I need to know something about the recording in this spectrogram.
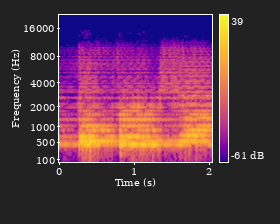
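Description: Novation MiniNova synthesizer's vocoder played polyphonically: a voice turned into synth chords on a vocoder pad patch, in short phrases whose notes change about every half second.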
